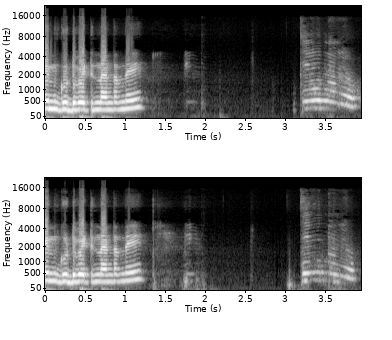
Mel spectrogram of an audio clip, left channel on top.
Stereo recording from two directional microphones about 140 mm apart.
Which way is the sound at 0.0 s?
15° left (ahead or behind).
